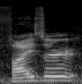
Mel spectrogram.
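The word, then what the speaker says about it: Pfizer: blood clots and yeah fizer like the first syllable of f or sorry of five and the first of zero oh fer fiser fiser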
